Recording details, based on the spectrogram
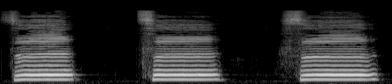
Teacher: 예, 이 3개의 앞 혀끝 소리는요, 표기를 할 때 뒤를 보면, 쯔, 스, 스 뒤에 있는 이가 단음모 이가 아니라 앞 혀끝 소리예요. 그래서 으에 가깝게 발음하셔야 되지, 이에 가깝게 발음하시면 틀린다는 거 주의하셔야 돼요.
